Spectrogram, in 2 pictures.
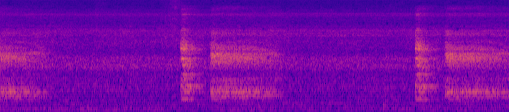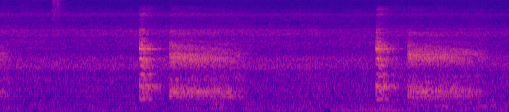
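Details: Four evenly spaced calls from a tokay gecko, roughly every two and a half seconds. A snapping click comes first, then a longer reedy, buzzing syllable that fades downward. Faint background hum.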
